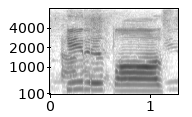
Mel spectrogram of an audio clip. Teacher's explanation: এখানে আলিফ মাদ্দা হয়ে টান হয়ে যাবে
